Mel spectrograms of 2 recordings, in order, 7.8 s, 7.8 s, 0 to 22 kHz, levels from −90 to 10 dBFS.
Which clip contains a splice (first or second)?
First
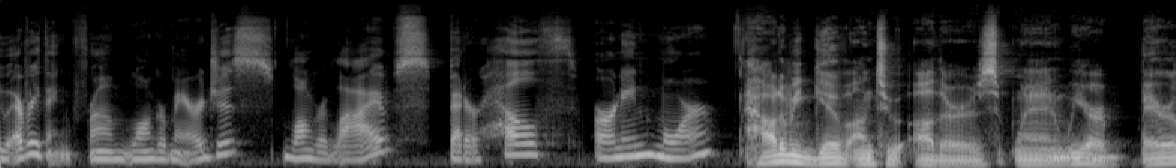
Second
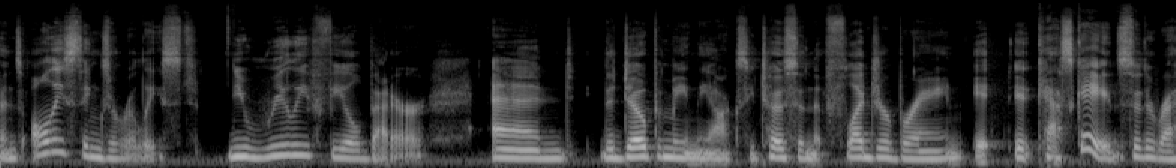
first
